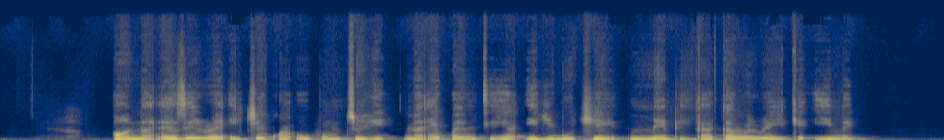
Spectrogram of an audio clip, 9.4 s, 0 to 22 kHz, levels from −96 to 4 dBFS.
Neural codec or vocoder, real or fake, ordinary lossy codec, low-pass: codec, 44.1 kHz, 2.6 kbps, DAC; fake; none; 19.8 kHz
